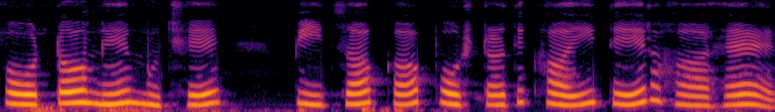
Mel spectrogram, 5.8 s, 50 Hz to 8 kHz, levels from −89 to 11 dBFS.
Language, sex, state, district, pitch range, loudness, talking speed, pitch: Hindi, female, Madhya Pradesh, Umaria, 255-295 Hz, -16 LUFS, 105 wpm, 270 Hz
